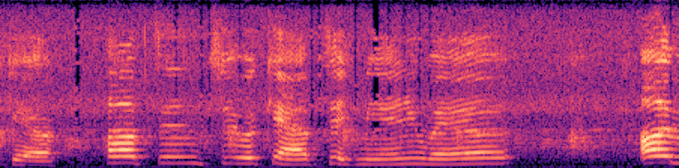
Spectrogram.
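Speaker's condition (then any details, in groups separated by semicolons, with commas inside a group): Cerebral palsy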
